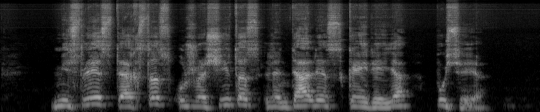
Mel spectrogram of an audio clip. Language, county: Lithuanian, Marijampolė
